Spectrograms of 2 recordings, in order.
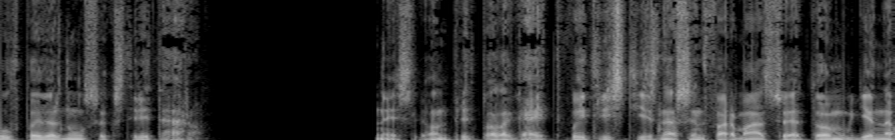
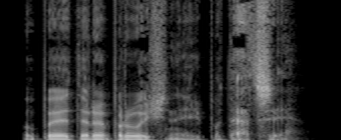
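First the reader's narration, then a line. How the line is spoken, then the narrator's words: Plain. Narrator (Russian): сказал Стритар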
